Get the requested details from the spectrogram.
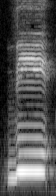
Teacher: with when you make the V sound with your mouth mmm top teeth on your bottom lip except this this time you're using your voice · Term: voice on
